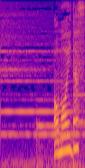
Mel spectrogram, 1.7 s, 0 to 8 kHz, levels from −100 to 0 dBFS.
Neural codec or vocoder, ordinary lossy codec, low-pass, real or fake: none; none; none; real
